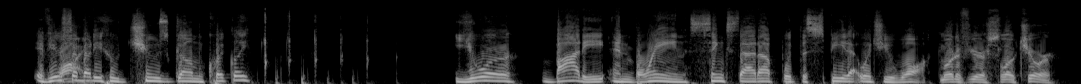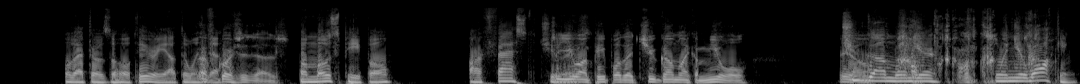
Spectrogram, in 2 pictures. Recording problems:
distortion; slight; 5% of the sound clipped

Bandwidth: 14.5 kHz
